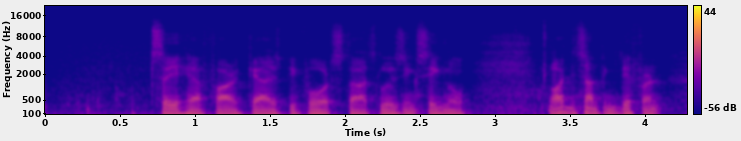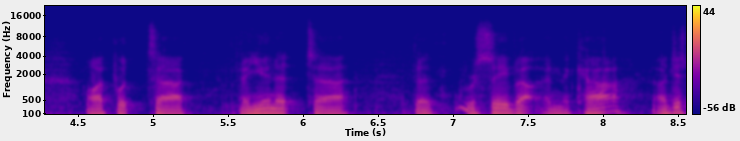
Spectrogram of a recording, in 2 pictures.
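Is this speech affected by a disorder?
No.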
